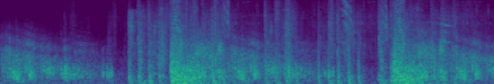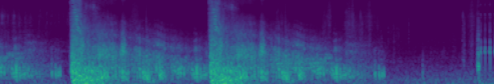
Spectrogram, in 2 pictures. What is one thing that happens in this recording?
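Heavy gunshots fire repeatedly, echoing loudly.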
